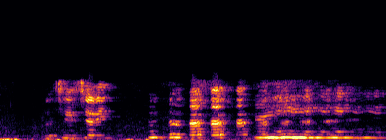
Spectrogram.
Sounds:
Laughter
